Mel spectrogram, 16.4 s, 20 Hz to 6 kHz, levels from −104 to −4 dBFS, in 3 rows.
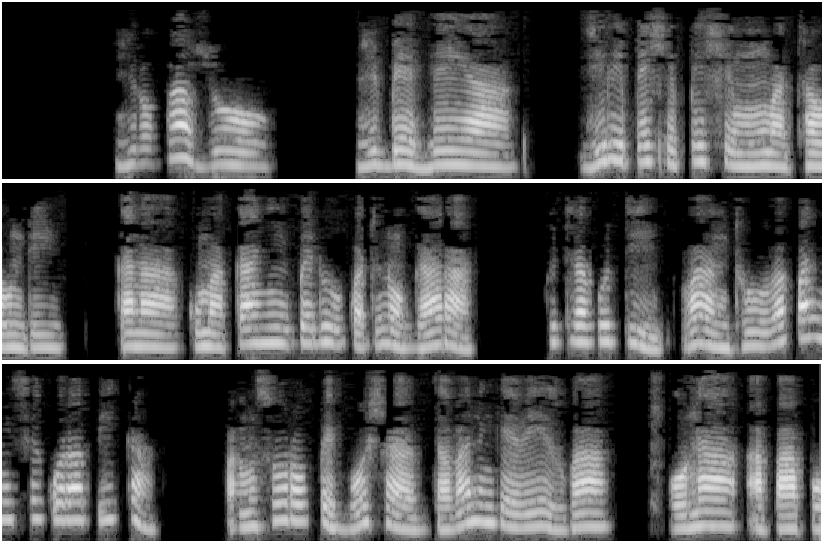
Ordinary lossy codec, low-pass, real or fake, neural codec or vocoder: MP3, 24 kbps; 5.4 kHz; real; none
